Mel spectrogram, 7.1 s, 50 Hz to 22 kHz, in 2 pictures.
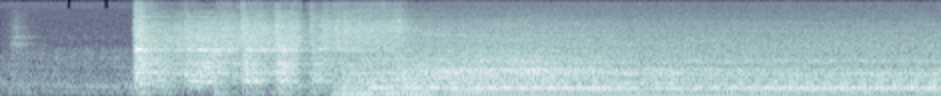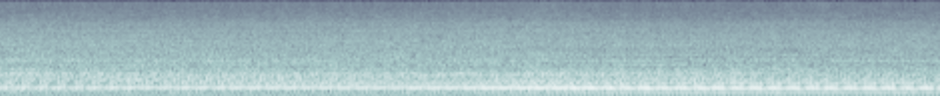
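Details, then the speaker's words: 2006 Toyota Matrix 4WD after muffler replacement, with the missing exhaust gasket under the clamp replaced: engine catches, settles into an even, steady idle, then revs smoothly with no rasp, rattle or leak puffing; exhaust sounds healthy. "Feels good and sounds better, too."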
